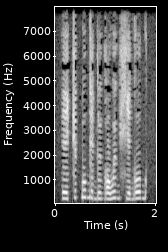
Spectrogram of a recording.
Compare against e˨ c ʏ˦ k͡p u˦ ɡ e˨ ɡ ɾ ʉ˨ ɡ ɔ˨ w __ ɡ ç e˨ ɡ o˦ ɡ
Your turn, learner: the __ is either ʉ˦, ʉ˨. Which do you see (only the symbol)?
ʉ˦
